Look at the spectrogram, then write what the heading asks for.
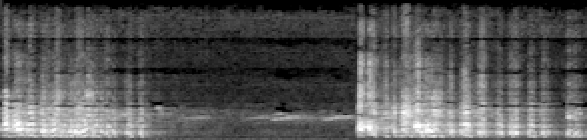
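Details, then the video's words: Turkeys up in trees give two loud, rattling gobbles, each a rapid burst of throaty notes lasting about a second, separated by a brief pause. "Turkeys in trees making sounds"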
